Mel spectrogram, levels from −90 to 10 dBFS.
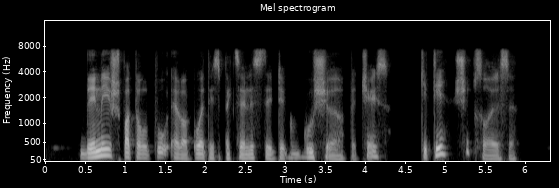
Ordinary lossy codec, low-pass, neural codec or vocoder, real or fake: MP3, 96 kbps; 7.2 kHz; codec, 16 kHz, 1 kbps, X-Codec, HuBERT features, trained on balanced general audio; fake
